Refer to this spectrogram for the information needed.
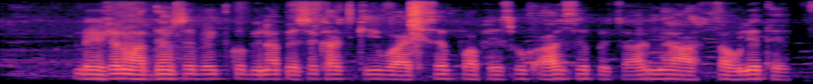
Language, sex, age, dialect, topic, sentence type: Hindi, male, 56-60, Kanauji Braj Bhasha, banking, statement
